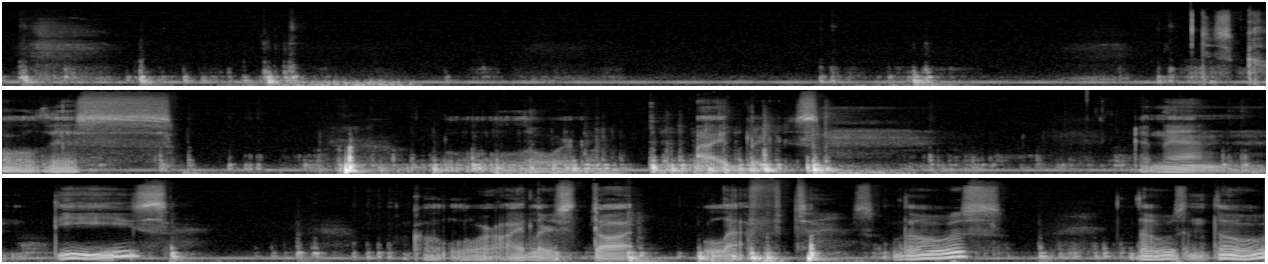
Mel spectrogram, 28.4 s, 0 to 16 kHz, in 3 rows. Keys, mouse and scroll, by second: 2.2 shift+a, 7.0 s, 10.4-11.6 middle drag, 11.4-13.5 drag, 18.0-19.4 middle drag, 18.9-20.7 right drag, 21.7-23.8 shift+drag, 25.8-27.7 drag, 27.7-28.4 shift+right drag.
